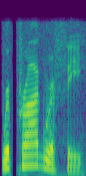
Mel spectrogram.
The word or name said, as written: reprography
